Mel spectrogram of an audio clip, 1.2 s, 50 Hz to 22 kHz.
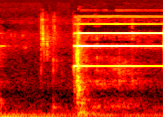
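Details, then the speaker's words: Perun V2/V3 hybrid airsoft MOSFET entering programming mode via a dual flick of the fire selector (semi–auto): a click, then a steady high-pitched electronic beep that holds while an LED flashes green inside the rifle. "Now you can probably hear, hopefully, that is now beeping, and I don't know how well you're going to see it, but a lot of rifles will allow you to see in the gap."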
